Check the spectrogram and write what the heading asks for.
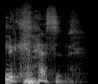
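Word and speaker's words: hesed (חסד): Well, you said hesed. – Hesed. – Oh, okay. That's a Hebrew word. – It's actually hesed.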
